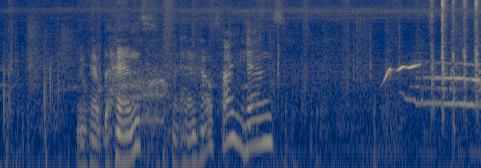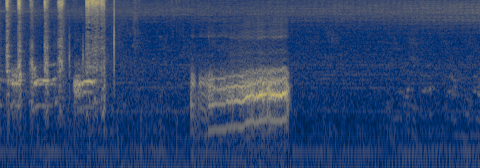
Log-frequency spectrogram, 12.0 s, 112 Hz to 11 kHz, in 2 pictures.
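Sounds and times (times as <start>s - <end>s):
hens clucking: 0.0s - 12.0s
hen call rising in pitch: 4.8s - 7.4s, 8.4s - 9.7s.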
